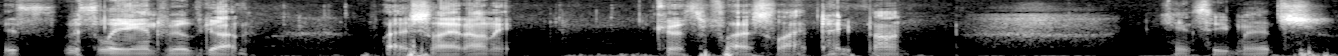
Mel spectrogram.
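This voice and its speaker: A man's put-on character voice, raspy and very deep and low, at a moderate pace with long, frequent pauses. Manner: casual, playful.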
